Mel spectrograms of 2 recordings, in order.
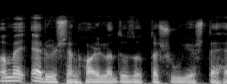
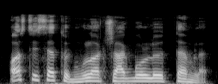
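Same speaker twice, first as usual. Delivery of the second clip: angry outburst; 7 semitones higher than usual. A narrator's reading. Narrator bursting out angrily at Patricia. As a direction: snap back, stung by the accusation. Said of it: "fakadtam ki dühösen".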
